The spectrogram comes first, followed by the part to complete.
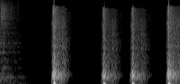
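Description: Transition sound effect for an animated countdown number: three short, sharp, bass-heavy hits. The first comes about two-thirds of a second in, and the last two come close together near the end.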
